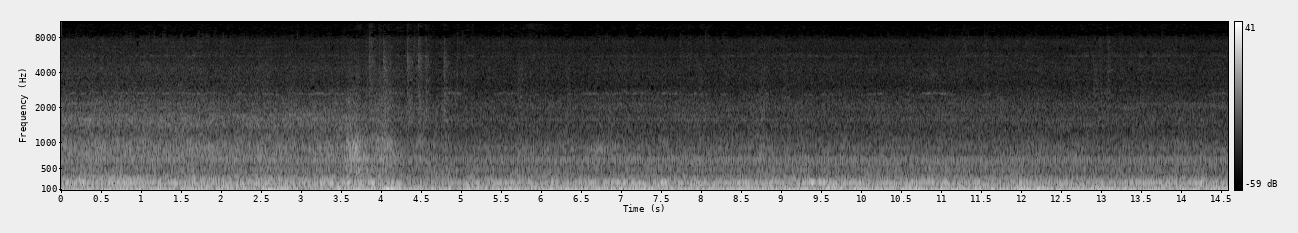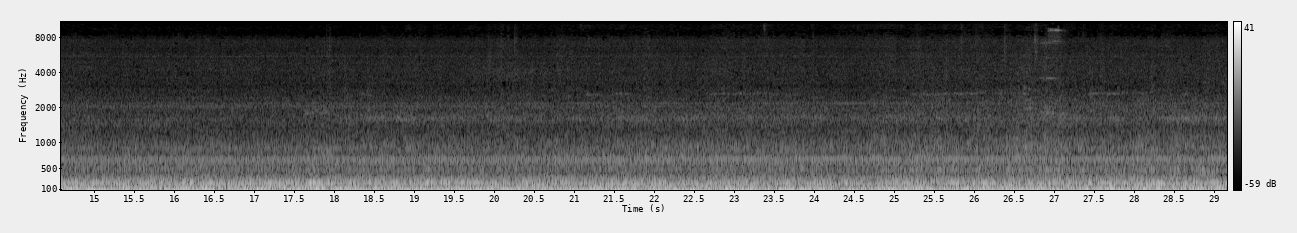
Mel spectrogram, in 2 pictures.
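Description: MTR Airport Express electric train running at speed, heard inside the car: a steady rumble of wheels on track with a faint steady tone above it.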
